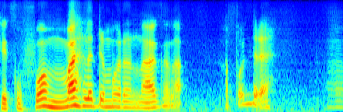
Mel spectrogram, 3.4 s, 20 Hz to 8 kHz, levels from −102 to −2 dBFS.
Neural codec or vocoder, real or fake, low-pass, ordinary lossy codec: codec, 16 kHz, about 1 kbps, DyCAST, with the encoder's durations; fake; none; none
